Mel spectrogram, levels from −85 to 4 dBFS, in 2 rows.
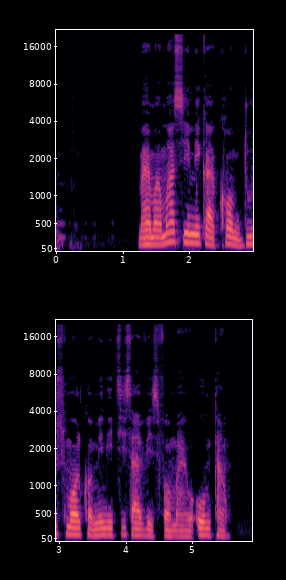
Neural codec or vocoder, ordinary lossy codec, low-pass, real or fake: none; none; none; real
